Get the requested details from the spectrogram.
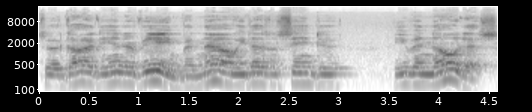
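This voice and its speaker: A man's fairly slow speech with ordinary pitch variation, amid audible room echo. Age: 80s+. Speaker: bible teacher. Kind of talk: informal bible talk. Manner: conversational, with hesitations.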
